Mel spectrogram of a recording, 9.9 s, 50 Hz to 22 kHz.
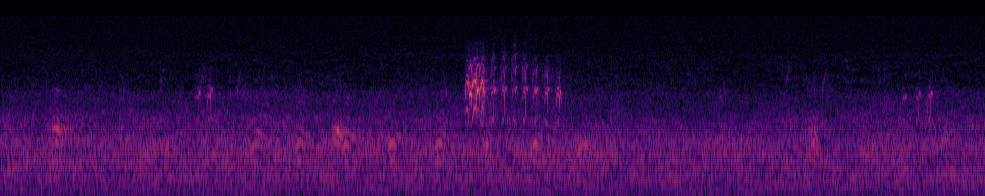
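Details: Chestnut-cheeked starling at the Kitafuji training area, Japan, 2 July 2017. Mostly quiet background with scattered faint chirps, then near the middle a loud, harsh burst of rapid, stacked notes lasting under a second, followed by a few softer chirps.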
